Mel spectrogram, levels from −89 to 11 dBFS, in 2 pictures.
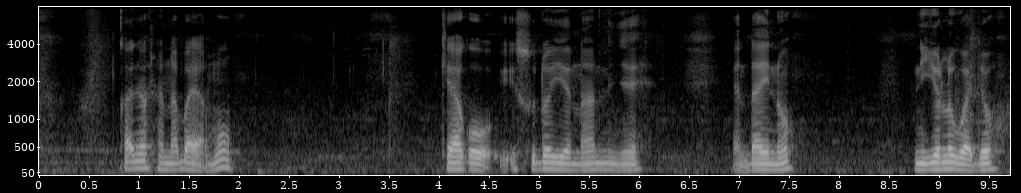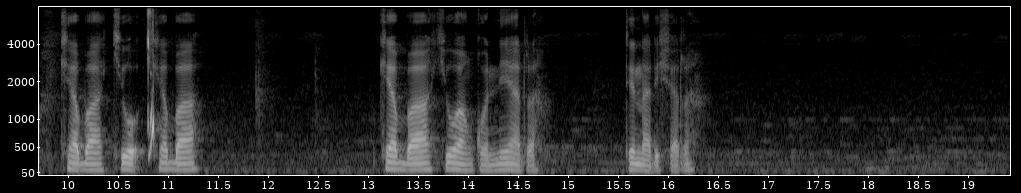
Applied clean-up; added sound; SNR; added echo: none; none; none; none.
